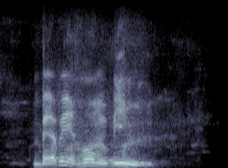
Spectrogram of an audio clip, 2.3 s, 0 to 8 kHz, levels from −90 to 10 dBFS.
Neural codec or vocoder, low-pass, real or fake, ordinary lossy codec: codec, 16 kHz in and 24 kHz out, 2.2 kbps, FireRedTTS-2 codec; 7.2 kHz; fake; Opus, 32 kbps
